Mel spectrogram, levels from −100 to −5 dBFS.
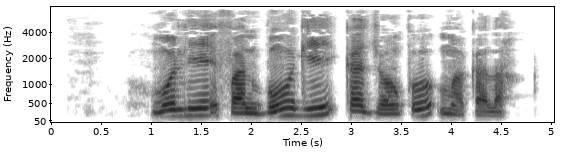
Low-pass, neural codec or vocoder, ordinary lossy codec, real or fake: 7.2 kHz; none; MP3, 32 kbps; real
